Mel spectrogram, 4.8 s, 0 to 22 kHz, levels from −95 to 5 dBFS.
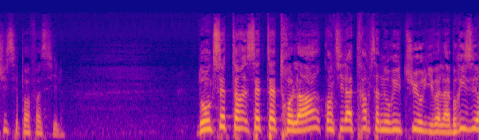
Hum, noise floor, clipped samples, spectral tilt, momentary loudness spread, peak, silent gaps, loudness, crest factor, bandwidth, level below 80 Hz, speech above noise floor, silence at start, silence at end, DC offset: none; -64 dBFS; under 0.1%; -5.5 dB/octave; 13 LU; -6 dBFS; none; -22 LUFS; 18 dB; 15 kHz; -48 dBFS; 42 dB; 0 s; 0 s; under 0.1%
